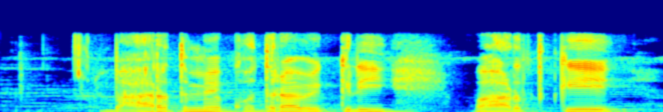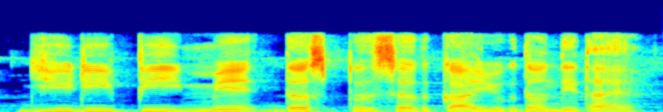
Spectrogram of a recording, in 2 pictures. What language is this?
Hindi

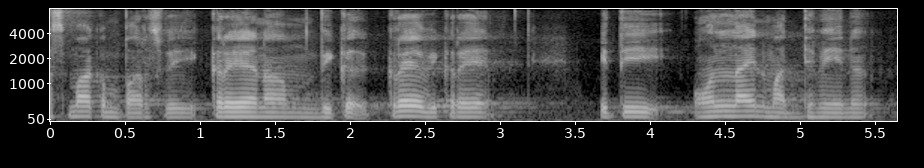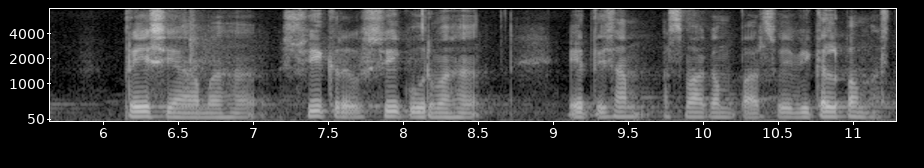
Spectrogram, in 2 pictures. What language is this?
Sanskrit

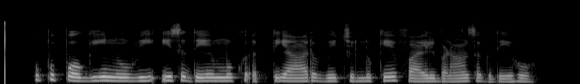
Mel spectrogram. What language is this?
Punjabi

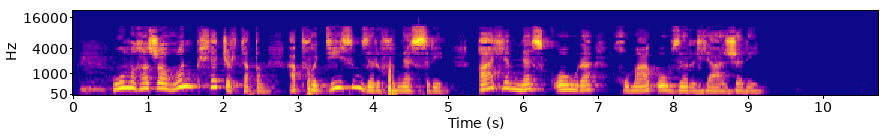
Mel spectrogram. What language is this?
Kabardian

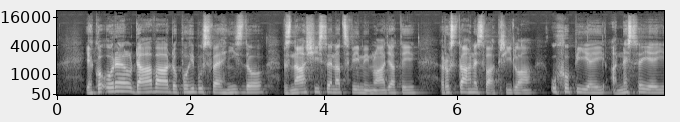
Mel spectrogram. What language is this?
Czech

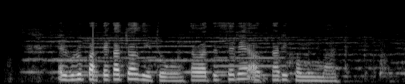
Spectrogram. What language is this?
Basque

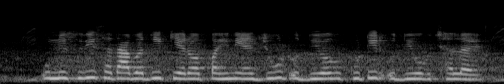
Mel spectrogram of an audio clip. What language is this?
Maithili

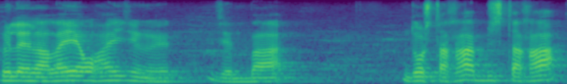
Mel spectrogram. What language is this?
Bodo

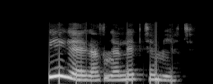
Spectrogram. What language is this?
Kalenjin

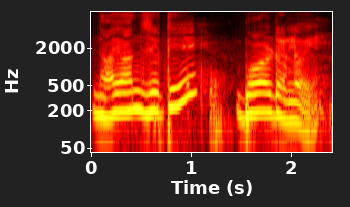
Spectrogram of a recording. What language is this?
Assamese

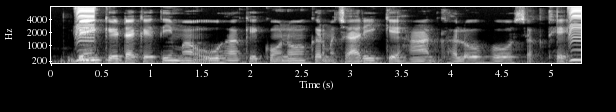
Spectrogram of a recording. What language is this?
Chhattisgarhi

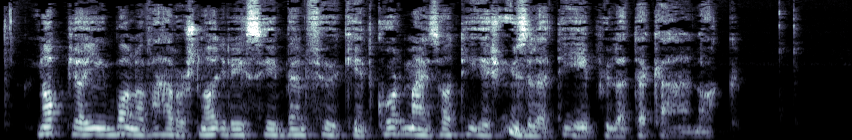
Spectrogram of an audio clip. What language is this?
Hungarian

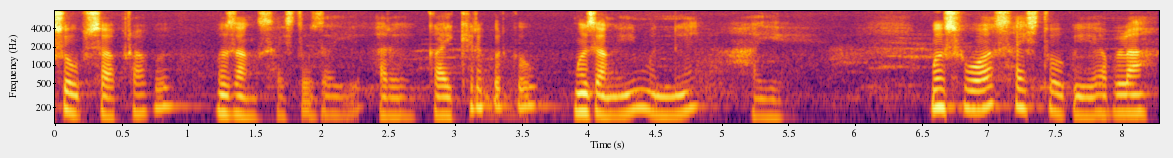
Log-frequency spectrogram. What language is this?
Bodo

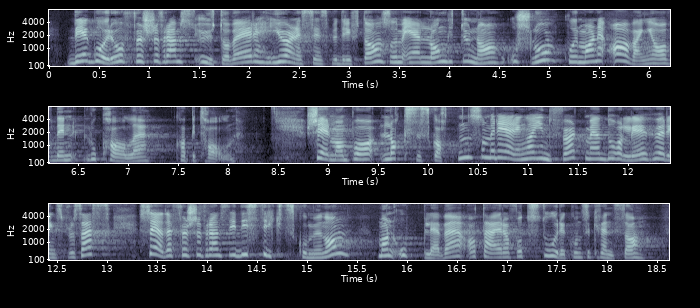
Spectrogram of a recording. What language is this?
Norwegian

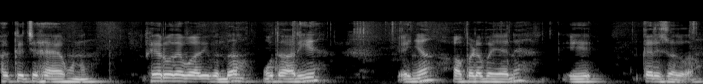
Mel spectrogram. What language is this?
Dogri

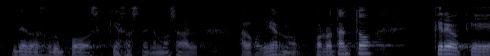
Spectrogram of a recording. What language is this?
Spanish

